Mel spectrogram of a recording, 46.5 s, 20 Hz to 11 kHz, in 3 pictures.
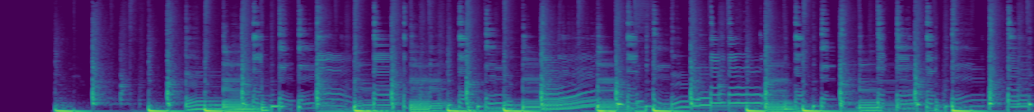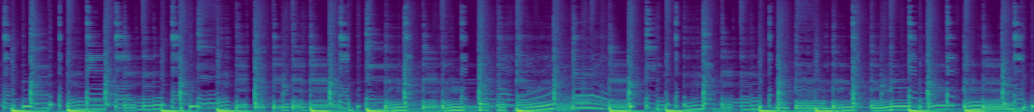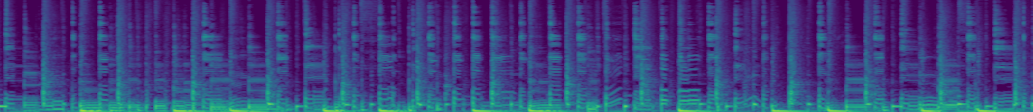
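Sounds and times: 
funky slap bass practice: 0.8s - 46.5s.

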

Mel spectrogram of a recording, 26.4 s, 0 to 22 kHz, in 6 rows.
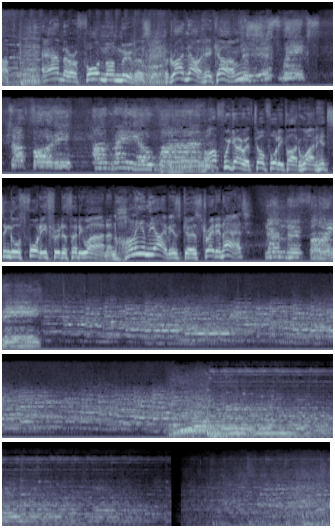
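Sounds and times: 
dense full musical backing: 0.0s - 9.1s, 12.4s - 26.4s
speech: 0.0s - 13.9s
bright ringing bells: 13.8s - 26.4s.

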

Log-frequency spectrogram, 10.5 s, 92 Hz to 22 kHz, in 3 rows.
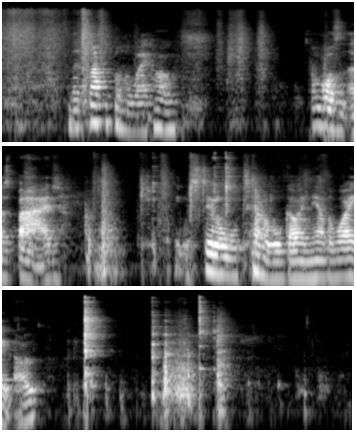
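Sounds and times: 
speech: 0.7s - 2.1s, 3.1s - 7.6s
spoon clinking and scraping while spooning cheesy filling onto unbuttered bread: 8.6s - 9.5s.

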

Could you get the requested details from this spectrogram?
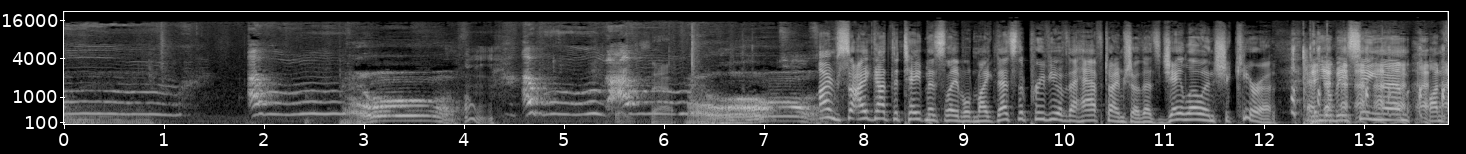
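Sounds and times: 
Alaskan Malamute howling and yowling: 0.0s - 1.2s, 1.9s - 4.0s, 5.3s - 7.6s
toddler babbling: 0.0s - 3.0s, 4.6s - 6.6s
speech: 7.6s - 13.8s
laughter: 12.3s - 13.8s.

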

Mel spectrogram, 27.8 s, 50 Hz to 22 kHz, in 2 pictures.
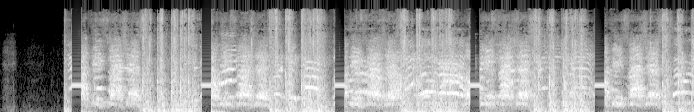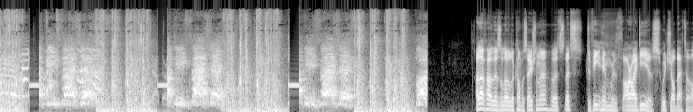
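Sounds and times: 
crowd of protesters chanting and shouting: 1.3s - 22.5s
speech: 23.4s - 27.7s.

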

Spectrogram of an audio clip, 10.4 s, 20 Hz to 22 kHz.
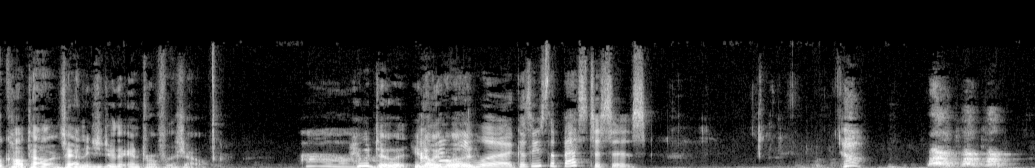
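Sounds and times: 
speech: 0.0s - 2.2s, 3.0s - 6.6s, 8.4s - 8.7s
dog barking in a house: 9.2s - 10.3s.

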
